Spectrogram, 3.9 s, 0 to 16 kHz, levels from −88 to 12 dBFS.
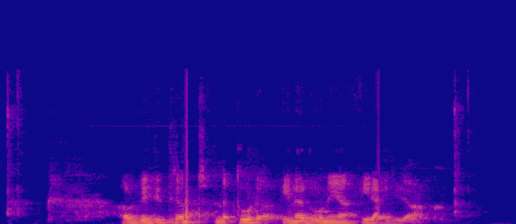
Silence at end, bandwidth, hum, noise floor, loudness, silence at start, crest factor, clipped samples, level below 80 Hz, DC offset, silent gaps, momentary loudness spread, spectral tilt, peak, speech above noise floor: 0.45 s; 11 kHz; none; -56 dBFS; -27 LUFS; 0.05 s; 18 dB; under 0.1%; -58 dBFS; under 0.1%; none; 8 LU; -8 dB/octave; -10 dBFS; 30 dB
